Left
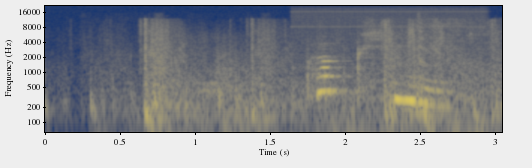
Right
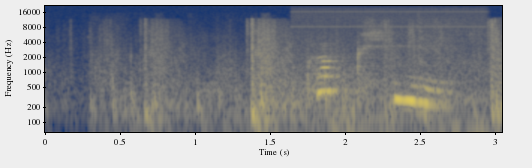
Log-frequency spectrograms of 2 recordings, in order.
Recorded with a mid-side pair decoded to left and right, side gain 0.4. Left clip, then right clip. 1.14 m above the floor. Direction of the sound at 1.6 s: 5° left.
